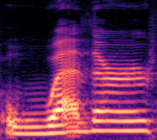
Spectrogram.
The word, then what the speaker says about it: whether: Then we add that H after the W, weather. This is a conjunction often used to talk about uncertainty. And that H is totally silent.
